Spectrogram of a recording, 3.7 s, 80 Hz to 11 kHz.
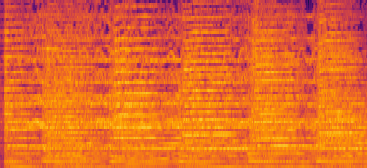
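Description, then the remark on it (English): A loud, lush holiday song from a 1966 Christmas album, with bells ringing over full orchestral backing, sustained chords changing every second or so, with no talking over it. “It's from 1966. It's called ….”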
